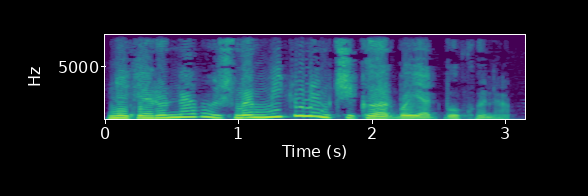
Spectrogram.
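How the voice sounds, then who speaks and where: A woman voicing an eager, greedy little ant in a children's radio story, in a high, excited voice that calls out. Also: creaky, dry recording.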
